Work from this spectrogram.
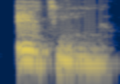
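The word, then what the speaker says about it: eighteen: IG HT en 18 remember the G and the age are silent so 18 a 18 then 19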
